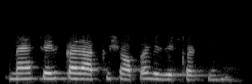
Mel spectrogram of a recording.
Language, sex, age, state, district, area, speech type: Urdu, female, 18-30, Delhi, East Delhi, urban, conversation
